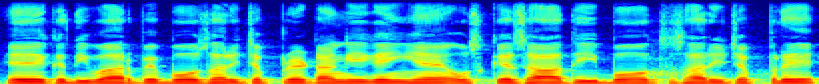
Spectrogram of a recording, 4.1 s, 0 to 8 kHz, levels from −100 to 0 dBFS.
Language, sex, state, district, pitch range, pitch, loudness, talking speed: Hindi, male, Chandigarh, Chandigarh, 150-155 Hz, 150 Hz, -14 LUFS, 220 wpm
